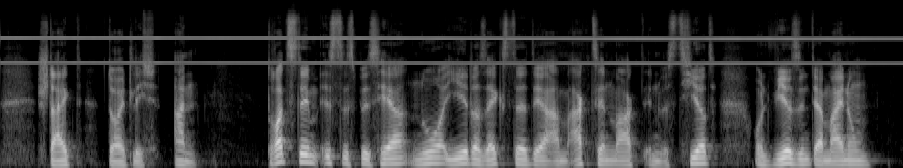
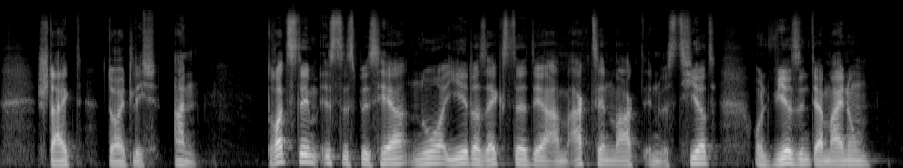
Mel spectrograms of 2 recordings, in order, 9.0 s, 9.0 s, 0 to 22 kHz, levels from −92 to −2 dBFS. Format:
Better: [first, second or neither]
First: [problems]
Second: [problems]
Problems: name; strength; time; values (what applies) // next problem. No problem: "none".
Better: second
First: high-pitched whine; noticeable; throughout; 8.5 kHz, 15 dB below the speech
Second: none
